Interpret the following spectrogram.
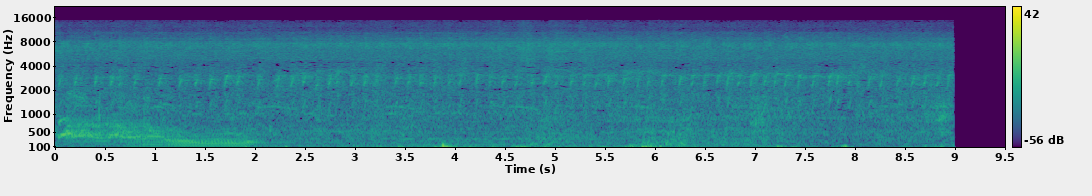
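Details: Wild Asian elephants from two herds meeting, likely competing for territory, at a reservoir in Phu Khieo Wildlife Sanctuary, Thailand, around 17:47 on 3 March 2019. A low harmonic call slides downward for about two seconds over steady pulsing insect chorus and scattered thumps.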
